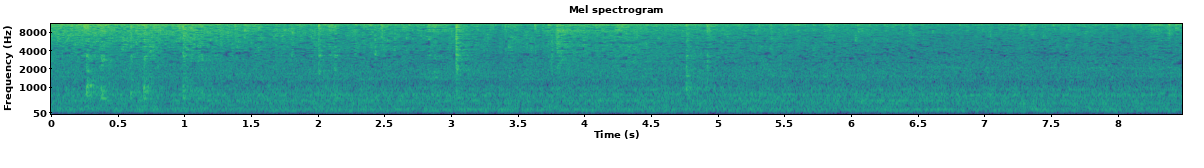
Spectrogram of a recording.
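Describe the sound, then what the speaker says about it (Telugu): Onion and egg omelette mixture frying in oil in a pan, a steady close sizzle that runs unbroken throughout with faint scraping and stirring clicks. "ఈ విధంగా కలిపేసుకుని నూనె పెనంలో పెట్టేసుకుని వేసేసుకోవాలన్నమాట"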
